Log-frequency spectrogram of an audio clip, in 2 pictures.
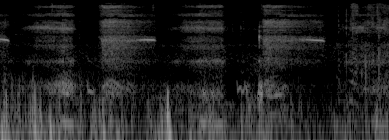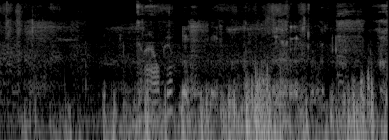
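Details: KuneKune boar pig asleep outdoors: low grunting snores with faint high whistling notes on some breaths; snoring with whistling.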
